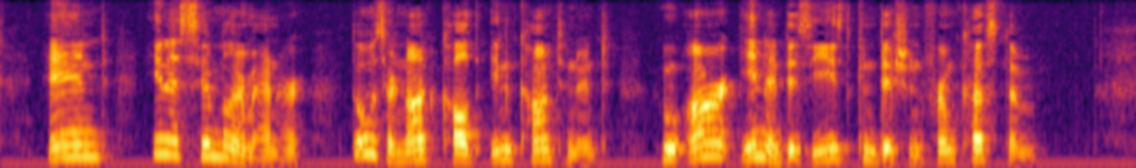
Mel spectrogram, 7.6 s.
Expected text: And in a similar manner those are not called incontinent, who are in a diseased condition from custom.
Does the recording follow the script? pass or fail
pass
